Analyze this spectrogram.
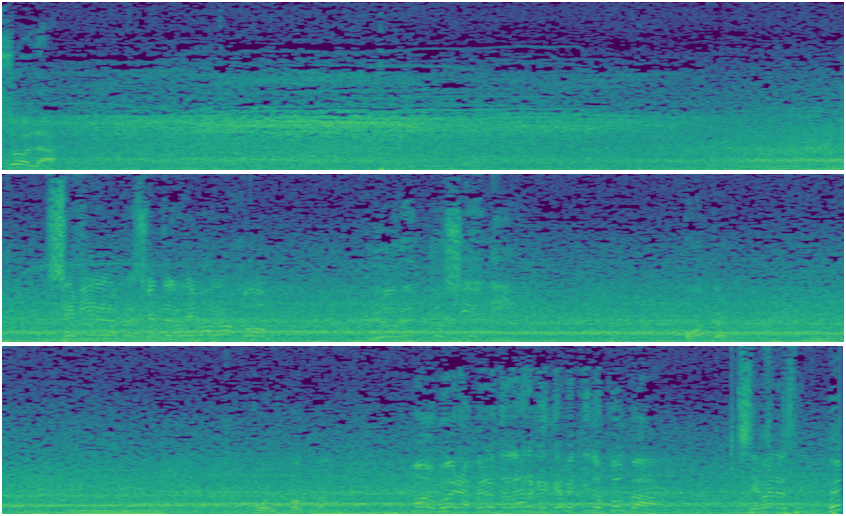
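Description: A young man talks casually close to a microphone.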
